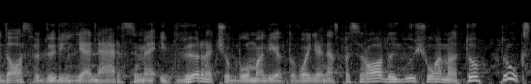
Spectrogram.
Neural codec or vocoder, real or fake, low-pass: codec, 16 kHz, 4.8 kbps, FACodec; fake; 7.2 kHz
